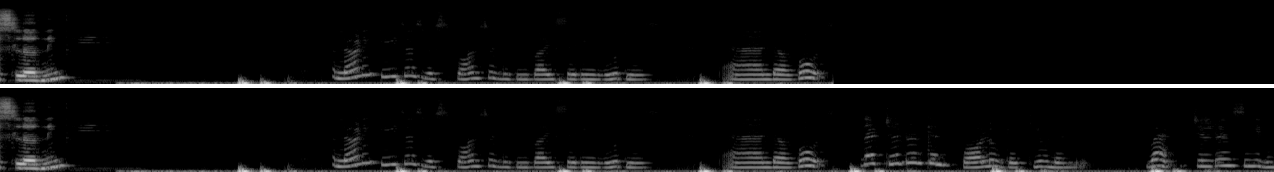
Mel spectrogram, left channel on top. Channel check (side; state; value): left; drops out; at 8.3 s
